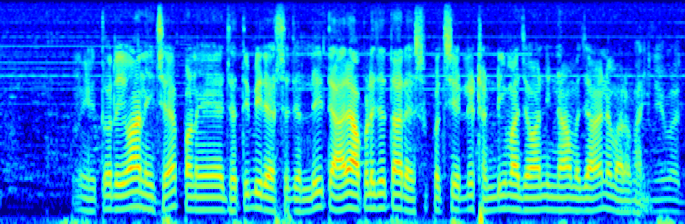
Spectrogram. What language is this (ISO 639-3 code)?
guj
